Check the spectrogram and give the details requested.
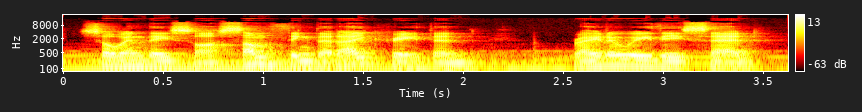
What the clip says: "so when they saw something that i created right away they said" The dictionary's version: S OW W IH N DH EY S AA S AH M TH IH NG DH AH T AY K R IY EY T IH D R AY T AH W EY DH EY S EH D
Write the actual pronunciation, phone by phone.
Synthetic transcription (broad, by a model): S OW W IH N DH EY S AA S AH M TH IH NG DH AH T AY K R IY EY T IH D R AY T AH W EY DH EY S EH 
